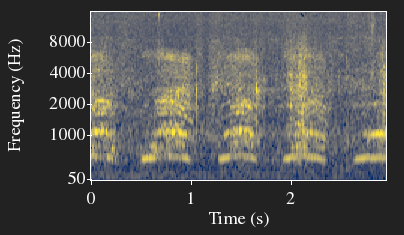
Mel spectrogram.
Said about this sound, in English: and listen to my child crying.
